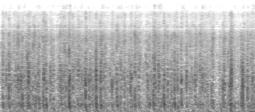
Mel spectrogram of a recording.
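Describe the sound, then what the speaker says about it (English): Rain falling steadily on a campsite during a thunderstorm, a dense patter of drops on surfaces with crackling texture, close and continuous at moderate level, no voices. "Get a little ASMR of this fire in the rainstorm."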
